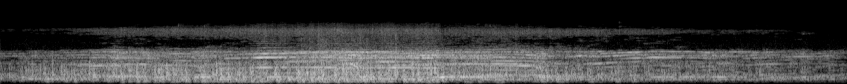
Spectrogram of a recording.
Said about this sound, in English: What's the matter, Father? See, all the cattle are running. Yes. They're on a stampede. I sure hope they don't come our way.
